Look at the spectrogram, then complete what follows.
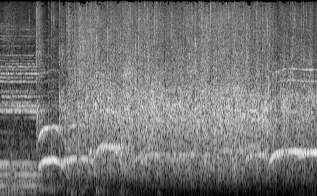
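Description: Choir-like sung music stops about a second in, and an audience breaks into loud applause and cheering, with repeated whoops over the clapping.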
